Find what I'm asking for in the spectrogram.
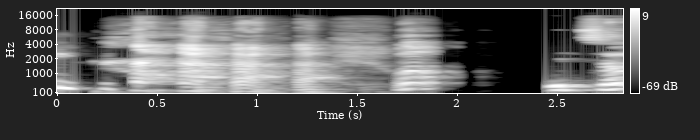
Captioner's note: both laughing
